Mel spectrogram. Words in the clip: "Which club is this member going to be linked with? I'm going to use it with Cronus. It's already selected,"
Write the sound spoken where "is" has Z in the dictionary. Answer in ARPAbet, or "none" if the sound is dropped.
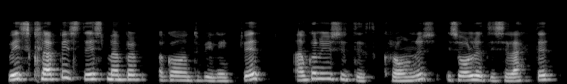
S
